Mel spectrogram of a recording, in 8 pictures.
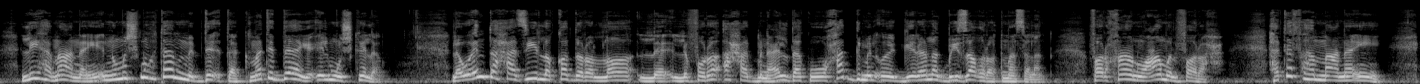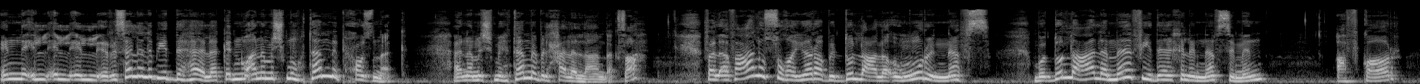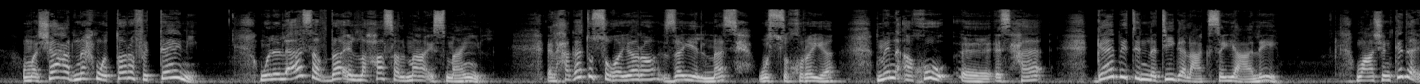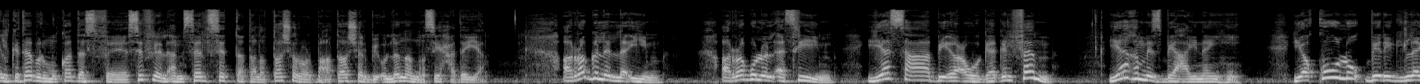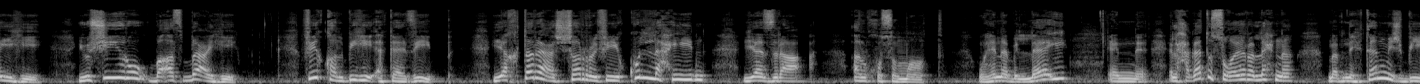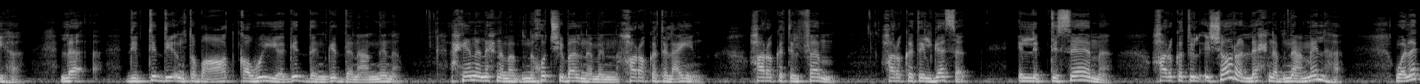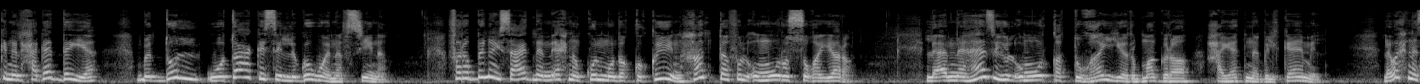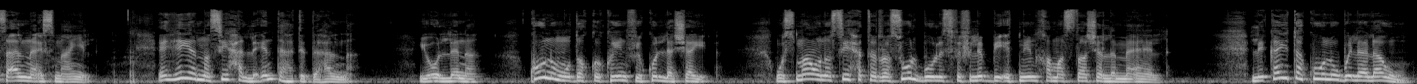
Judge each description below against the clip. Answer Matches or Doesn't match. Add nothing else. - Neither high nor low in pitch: Matches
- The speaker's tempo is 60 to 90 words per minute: Doesn't match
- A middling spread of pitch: Doesn't match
